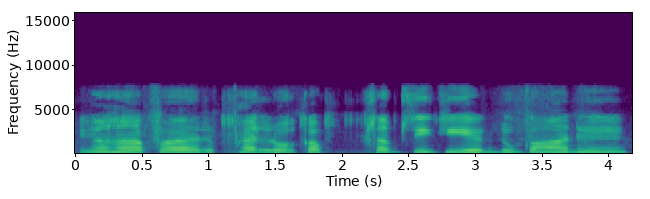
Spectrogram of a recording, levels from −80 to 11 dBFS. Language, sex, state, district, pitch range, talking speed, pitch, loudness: Hindi, female, Madhya Pradesh, Bhopal, 205-215 Hz, 130 wpm, 215 Hz, -16 LUFS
